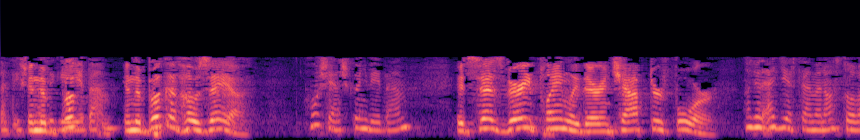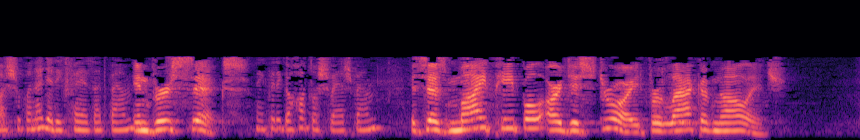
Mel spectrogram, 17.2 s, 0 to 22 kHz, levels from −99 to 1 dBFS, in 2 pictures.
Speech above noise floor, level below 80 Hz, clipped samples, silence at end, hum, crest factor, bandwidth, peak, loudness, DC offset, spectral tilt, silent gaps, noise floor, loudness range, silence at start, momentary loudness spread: 43 dB; -80 dBFS; under 0.1%; 0.8 s; none; 18 dB; 5 kHz; -4 dBFS; -23 LUFS; under 0.1%; -7.5 dB/octave; none; -66 dBFS; 4 LU; 0 s; 16 LU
